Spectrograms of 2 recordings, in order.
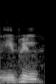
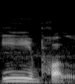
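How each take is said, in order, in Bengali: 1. এটি 'ee' দিয়ে শুরু এবং 'vil' দিয়ে শেষ হয়। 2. এটি 'ee' দিয়ে শুরু এবং 'vul' দিয়ে শেষ হয়। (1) "বা ইভিল পড়ে থাকে" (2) "শুদ্ধ উচ্চারণ হবে ইভল"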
